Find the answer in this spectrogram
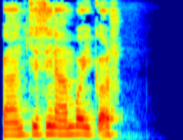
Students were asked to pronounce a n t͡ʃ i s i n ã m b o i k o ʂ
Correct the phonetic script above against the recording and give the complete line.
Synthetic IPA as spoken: a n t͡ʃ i s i n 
